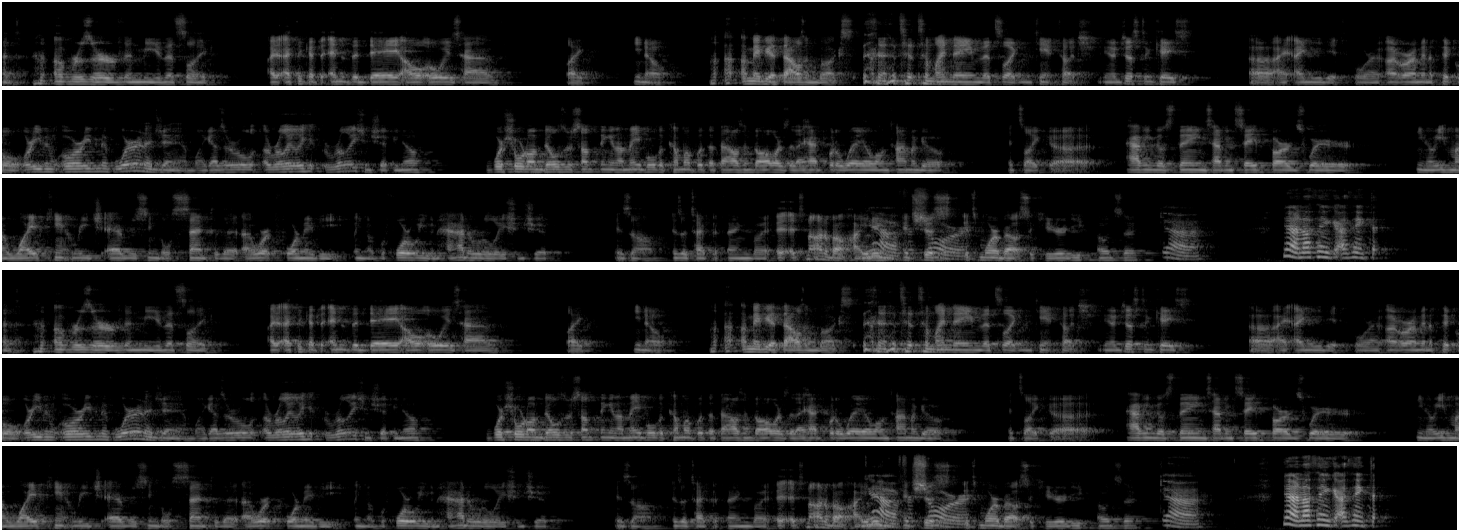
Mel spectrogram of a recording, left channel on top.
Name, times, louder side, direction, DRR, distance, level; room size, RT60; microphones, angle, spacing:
voice 1, 0.0-2.1 2.7-5.0 5.6-5.8 6.3-6.6 7.1-11.9 12.5-18.8 19.4-24.0 24.7-25.5 25.8-28.1 28.7-34.6 35.3-38.6 38.9-40.5, left 1 dB, 10° left, 5 dB, 1.3 m, -38 dB
voice 2, 37.7-38.8 40.7-41.2 41.7-42.9, right 4 dB, 30° right, 12 dB, 0.8 m, -33 dB
16.0 x 14.5 x 3.3 m, 0.68 s
head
